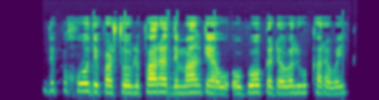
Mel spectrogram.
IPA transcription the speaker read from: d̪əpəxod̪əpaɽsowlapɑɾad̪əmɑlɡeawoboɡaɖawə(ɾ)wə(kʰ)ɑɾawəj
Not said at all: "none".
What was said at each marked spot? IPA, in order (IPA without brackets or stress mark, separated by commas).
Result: l, k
